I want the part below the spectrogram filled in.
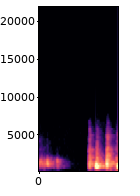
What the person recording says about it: you shake it up. You can hear the ball inside.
